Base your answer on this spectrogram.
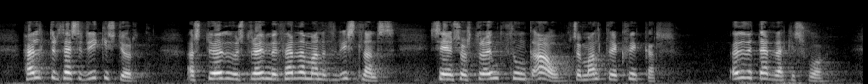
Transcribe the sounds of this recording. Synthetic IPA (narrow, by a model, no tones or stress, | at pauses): hɛlt̪ʏɾ̥θɛsːɪriːcɪst̪jowɾt̪n | aðst̪œːðʏɣʏst̪ɾœːɥmɪðfɛɾðamanːat̪ʰɪɾist̪lant̪sː | ɪɪnsɔst̪ɾœɥmθuŋkawsɛmalt̪ɾejkʰvɪːkaɾ̥ | œɥðvɪht̪ɛɾðaɛhcɪsvɔ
